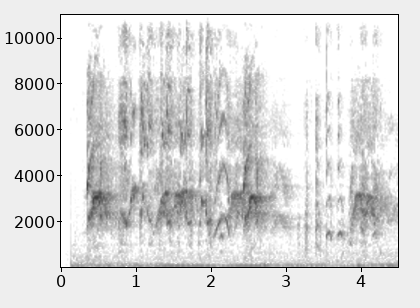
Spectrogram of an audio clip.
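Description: A cockatiel sings a bright, chattering warble of whistled notes, chirps and quick rising-and-falling slurs.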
